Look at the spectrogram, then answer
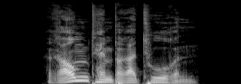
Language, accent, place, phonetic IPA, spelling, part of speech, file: German, Germany, Berlin, [ˈʁaʊ̯mtɛmpəʁaˌtuːʁən], Raumtemperaturen, noun, De-Raumtemperaturen.ogg
- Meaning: plural of Raumtemperatur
